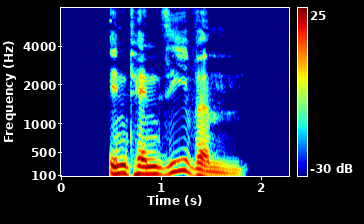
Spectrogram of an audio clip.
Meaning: strong dative masculine/neuter singular of intensiv
- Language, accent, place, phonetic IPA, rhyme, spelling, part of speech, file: German, Germany, Berlin, [ɪntɛnˈziːvm̩], -iːvm̩, intensivem, adjective, De-intensivem.ogg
